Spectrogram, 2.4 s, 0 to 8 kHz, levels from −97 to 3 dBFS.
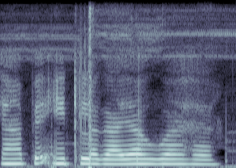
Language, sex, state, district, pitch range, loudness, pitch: Hindi, female, Jharkhand, Palamu, 220-235 Hz, -15 LUFS, 225 Hz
